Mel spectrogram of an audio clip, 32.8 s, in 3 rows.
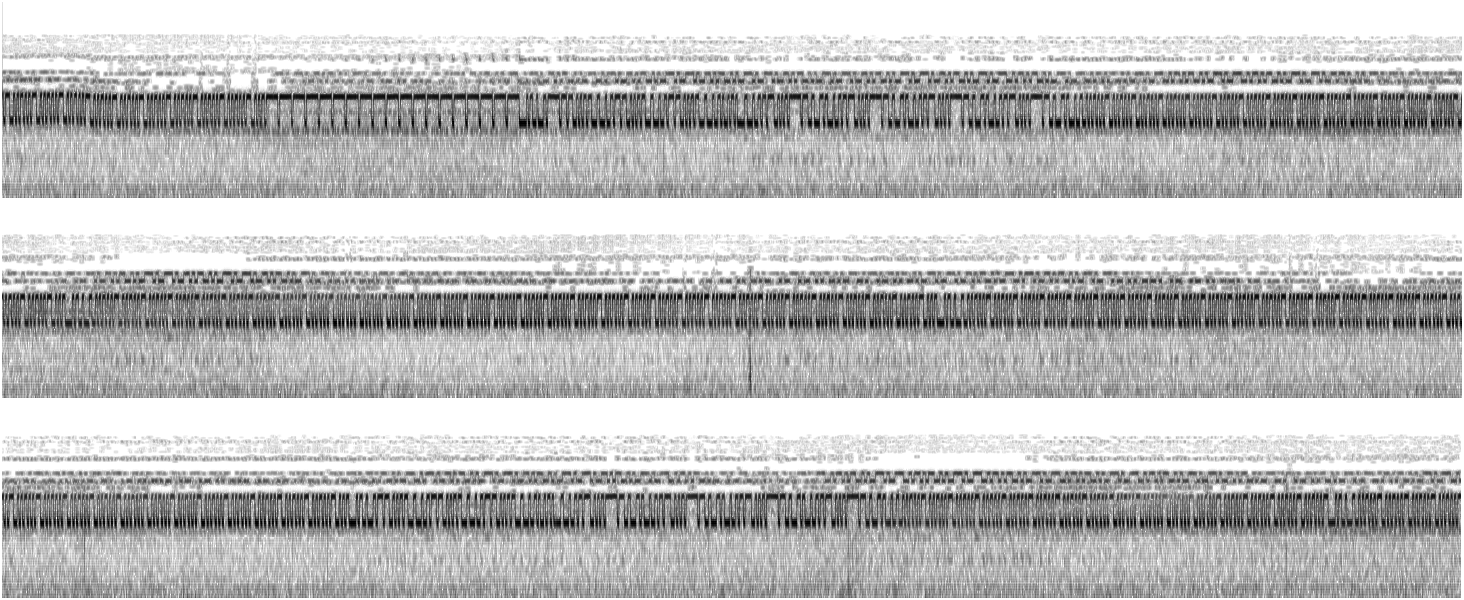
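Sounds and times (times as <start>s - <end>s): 
75 baud radioteletype signal: 0.0s - 32.8s.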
